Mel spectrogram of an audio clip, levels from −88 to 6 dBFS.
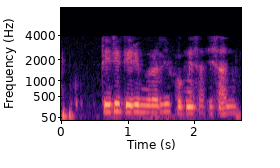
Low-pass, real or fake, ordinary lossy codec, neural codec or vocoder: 7.2 kHz; real; AAC, 16 kbps; none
